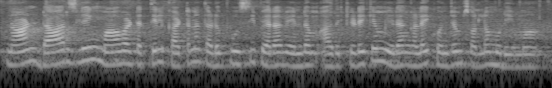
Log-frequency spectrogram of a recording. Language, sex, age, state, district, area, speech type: Tamil, female, 30-45, Tamil Nadu, Cuddalore, rural, read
